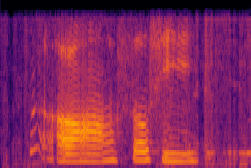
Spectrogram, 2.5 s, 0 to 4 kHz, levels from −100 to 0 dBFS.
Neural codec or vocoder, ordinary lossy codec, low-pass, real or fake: none; none; 3.6 kHz; real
